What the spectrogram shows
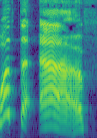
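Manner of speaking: plain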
